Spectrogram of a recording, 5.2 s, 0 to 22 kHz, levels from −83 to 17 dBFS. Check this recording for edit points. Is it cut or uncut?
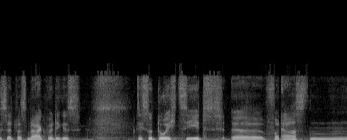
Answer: cut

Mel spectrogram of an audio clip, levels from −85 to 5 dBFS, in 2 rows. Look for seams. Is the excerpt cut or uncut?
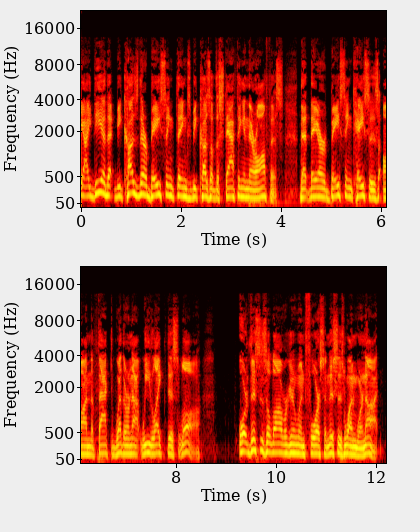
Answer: uncut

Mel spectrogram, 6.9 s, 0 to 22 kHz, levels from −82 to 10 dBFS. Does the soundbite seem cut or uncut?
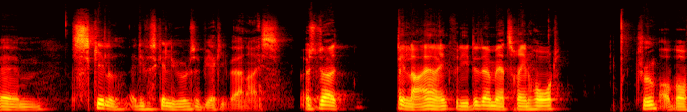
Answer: cut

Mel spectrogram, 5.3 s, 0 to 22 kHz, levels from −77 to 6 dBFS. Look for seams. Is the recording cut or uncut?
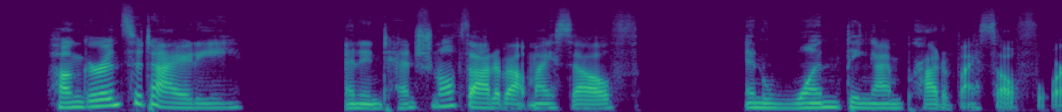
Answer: uncut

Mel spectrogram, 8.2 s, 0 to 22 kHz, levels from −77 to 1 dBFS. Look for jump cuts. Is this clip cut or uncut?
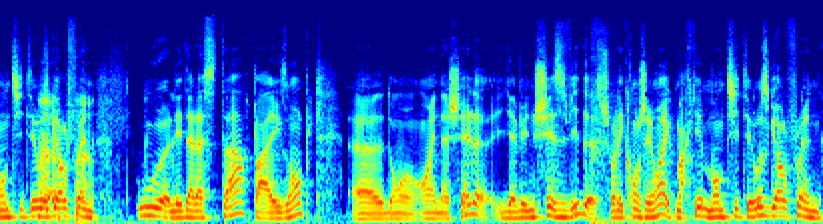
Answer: uncut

